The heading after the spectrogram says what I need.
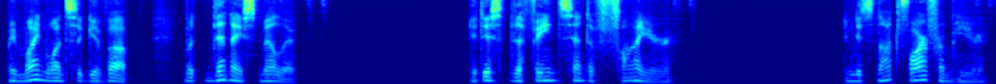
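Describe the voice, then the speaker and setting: A man reading a visual novel aloud as narrator, in an expressive, dramatic storybook style. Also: medium pitch, measured pace, long pauses, no room sound.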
